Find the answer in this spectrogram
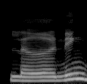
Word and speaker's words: learning: लर्निंग बोलते हैं। ठीक है, लर्निंग जब बोलेंगे तो यहाँ पर आर जो है ना बेटा, ये साइलेंट होता है। लर्निंग नहीं पढ़ते हैं हम, इसको लर्निंग पढ़ते हैं।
